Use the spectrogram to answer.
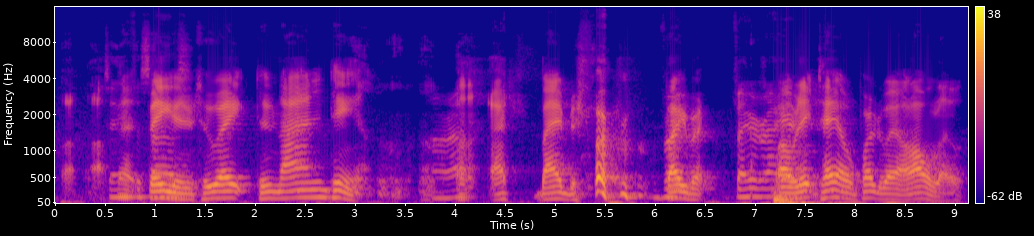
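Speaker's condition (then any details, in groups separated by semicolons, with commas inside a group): Parkinson's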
